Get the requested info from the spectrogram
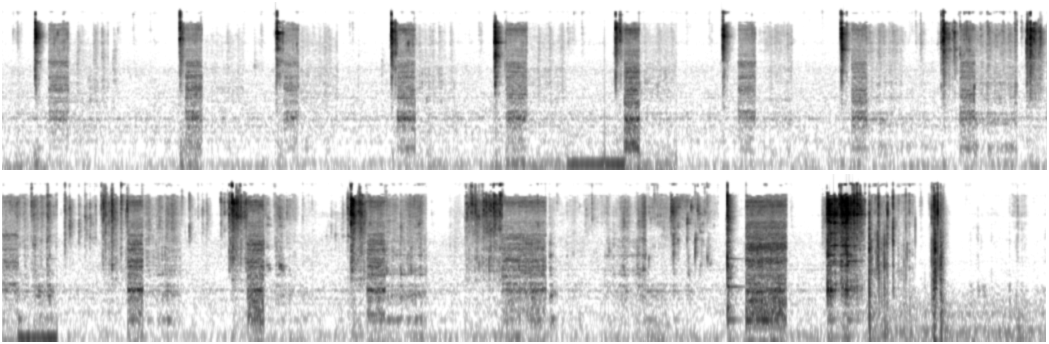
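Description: Makeup brushes being washed in a sink: repeated short clicks and taps of brushes against a silicone cleaning mat and the basin, about one every second or two, with longer stretches of scrubbing and running tap water later on.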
